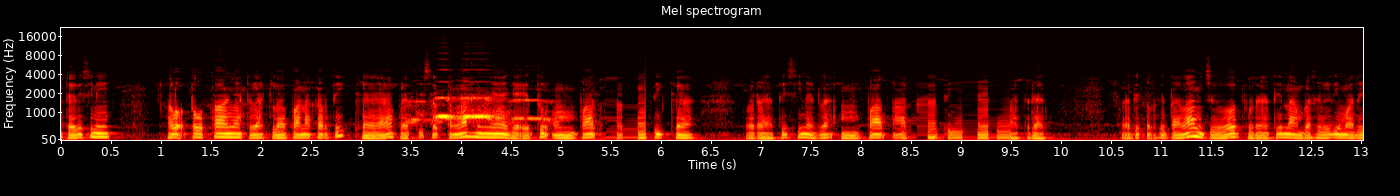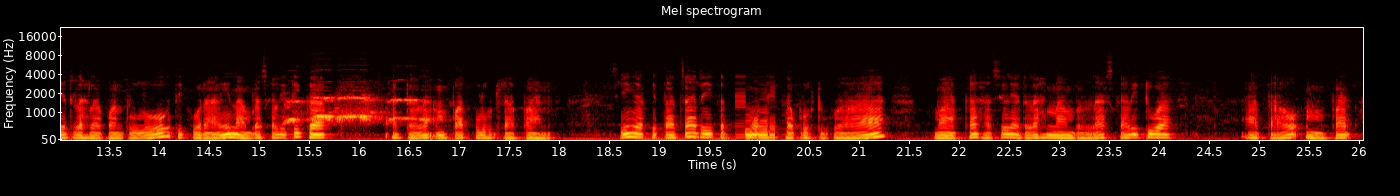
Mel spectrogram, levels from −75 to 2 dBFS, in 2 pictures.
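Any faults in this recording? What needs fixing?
Audio likely arrived too seldom, so a short buffer was replayed: robotic sound from repeated short buffers, a rigid 100 Hz buzz fitting 10 ms buffers, at 5.45–5.84 s (fully repeated), 8.35–9.50 s and 19.75–20.28 s (mostly repeated). Prevent it with a deeper jitter buffer and steady delivery.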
